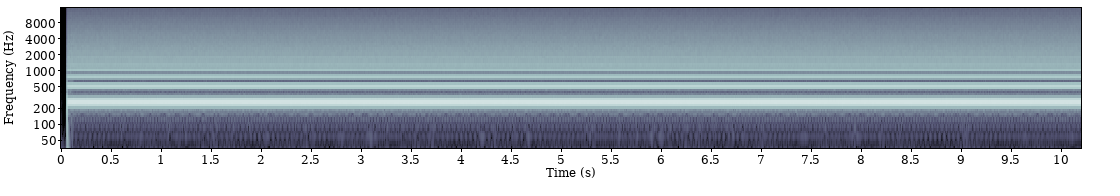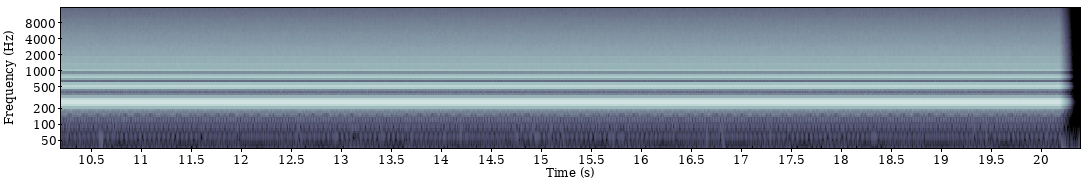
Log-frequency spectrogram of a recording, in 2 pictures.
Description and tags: Mopho Dave Smith Instruments Basic Wave Sample - SAW C3
basic, dave, instruments, mopho, sample, smith, wave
